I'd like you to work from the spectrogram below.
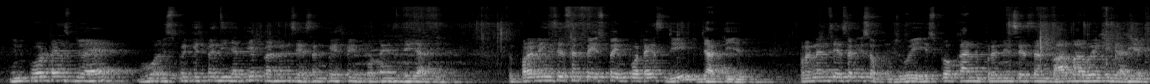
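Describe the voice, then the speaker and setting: A male teacher giving an exam-prep lecture, repeating each point several times and reading English lines slowly before explaining them. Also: on the high side, a little mellow. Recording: very echoey room, faint background noise.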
